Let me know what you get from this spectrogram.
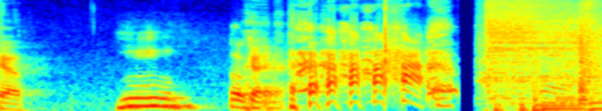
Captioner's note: laughs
